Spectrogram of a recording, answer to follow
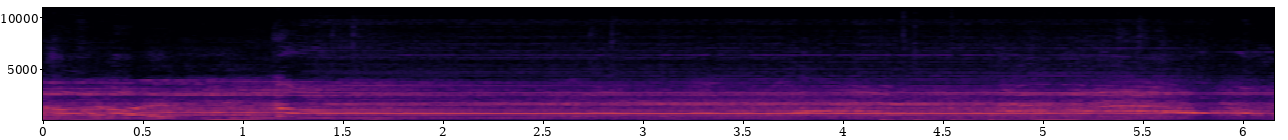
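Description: A football broadcast commentator's long, drawn-out goal call, held on one steady note from about a second in, with other broadcast voices going on underneath.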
